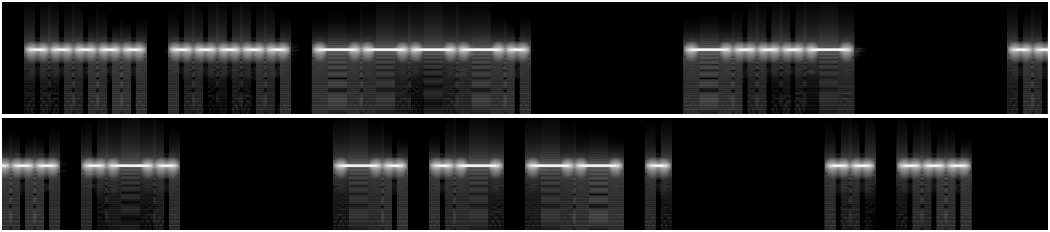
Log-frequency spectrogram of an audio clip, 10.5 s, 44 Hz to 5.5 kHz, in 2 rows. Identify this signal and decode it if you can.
Morse code, heard as a keyed tone, about 20 wpm, 700 Hz. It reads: 559 <BT> HR NAME IS
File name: UK MASTER QSOs TRAINING / 20WPM / UK MASTER QSOs 0040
